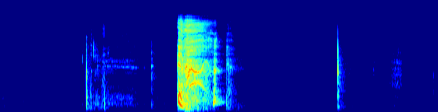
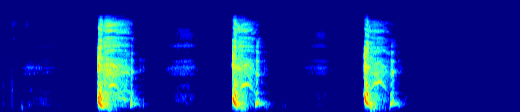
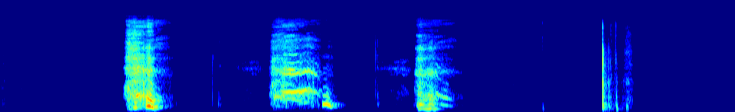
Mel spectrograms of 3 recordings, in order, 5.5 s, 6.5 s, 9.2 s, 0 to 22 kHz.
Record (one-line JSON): {"cough_length": "5.5 s", "cough_amplitude": 27441, "cough_signal_mean_std_ratio": 0.21, "three_cough_length": "6.5 s", "three_cough_amplitude": 27252, "three_cough_signal_mean_std_ratio": 0.25, "exhalation_length": "9.2 s", "exhalation_amplitude": 13268, "exhalation_signal_mean_std_ratio": 0.28, "survey_phase": "alpha (2021-03-01 to 2021-08-12)", "age": "65+", "gender": "Female", "wearing_mask": "No", "symptom_none": true, "smoker_status": "Ex-smoker", "respiratory_condition_asthma": false, "respiratory_condition_other": false, "recruitment_source": "REACT", "submission_delay": "2 days", "covid_test_result": "Negative", "covid_test_method": "RT-qPCR"}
